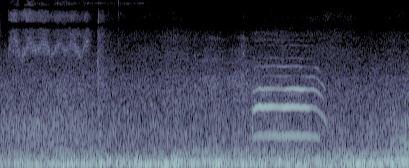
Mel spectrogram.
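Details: Street cats meowing to one another; a single clear, level meow lasting under a second after a quiet start, with low rumbling background noise.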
